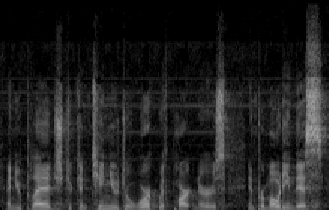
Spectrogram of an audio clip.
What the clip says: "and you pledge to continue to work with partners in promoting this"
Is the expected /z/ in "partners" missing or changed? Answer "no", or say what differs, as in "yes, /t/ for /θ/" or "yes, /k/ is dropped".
no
